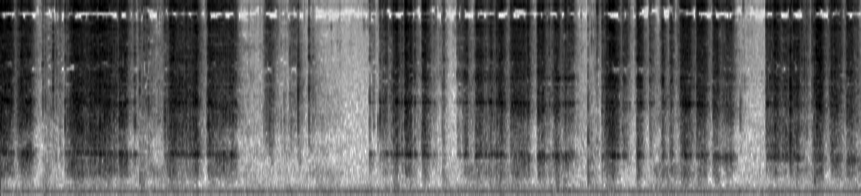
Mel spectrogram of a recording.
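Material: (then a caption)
Baking soda. A knife blade repeatedly scrapes and shaves the surface of a solid, blue-tinted compressed baking soda block held on a wooden table, and loose powder falls around its base. The strokes make bright, dry, gritty rasping in irregular bursts with brief quiet gaps, over a faint steady low hum.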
